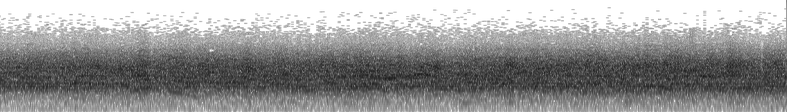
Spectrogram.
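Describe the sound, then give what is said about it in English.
A large baseball crowd roars steadily as the batter lines a base hit to center field off pitcher Hamilton, a dense, continuous wash of cheering that holds at the same loud level throughout, with no single voice standing out. “And listen to the crowd. They eat it up.”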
